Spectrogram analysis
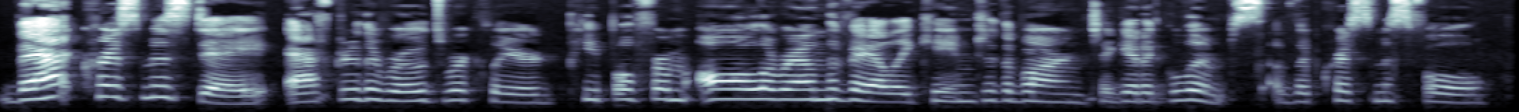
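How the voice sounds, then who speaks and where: A woman reading a children's picture book aloud in an expressive way, as if to young listeners. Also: on the high side, normal speed, hardly any pauses. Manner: expressive, explains words simply to children. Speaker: storybook reader.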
